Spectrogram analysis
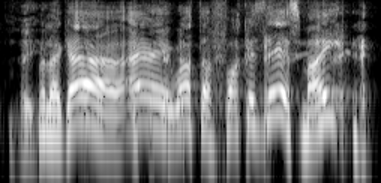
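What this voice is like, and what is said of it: Bad put-on Cockney accent, angry. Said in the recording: “Is that Australian? ... That was like Cockney and then angry. ... Cockney, yeah. ... It's like Kangri.”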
